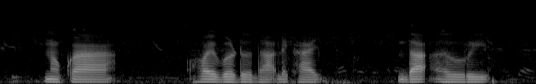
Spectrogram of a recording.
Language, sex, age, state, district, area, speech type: Santali, male, 18-30, West Bengal, Malda, rural, spontaneous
